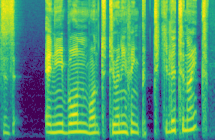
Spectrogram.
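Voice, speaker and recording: Laid-back game master narrating camp scenes, mid-pitched, dry mic. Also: steady tone, a little fast, darkish tone, no echo. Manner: laughs often, easygoing. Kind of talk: running a tabletop game.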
